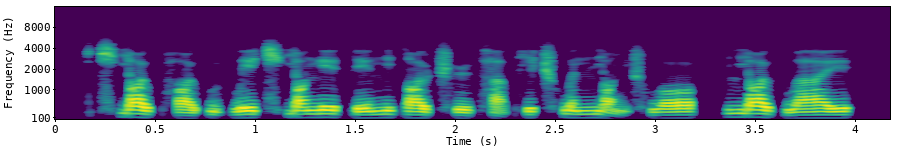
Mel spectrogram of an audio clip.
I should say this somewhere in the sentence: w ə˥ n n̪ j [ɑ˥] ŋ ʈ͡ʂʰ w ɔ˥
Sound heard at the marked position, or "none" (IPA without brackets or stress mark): ɑ̰˨˩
